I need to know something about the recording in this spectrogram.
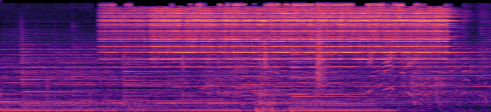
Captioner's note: bell rings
